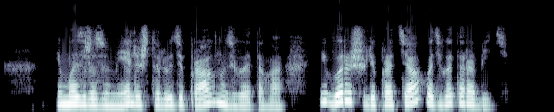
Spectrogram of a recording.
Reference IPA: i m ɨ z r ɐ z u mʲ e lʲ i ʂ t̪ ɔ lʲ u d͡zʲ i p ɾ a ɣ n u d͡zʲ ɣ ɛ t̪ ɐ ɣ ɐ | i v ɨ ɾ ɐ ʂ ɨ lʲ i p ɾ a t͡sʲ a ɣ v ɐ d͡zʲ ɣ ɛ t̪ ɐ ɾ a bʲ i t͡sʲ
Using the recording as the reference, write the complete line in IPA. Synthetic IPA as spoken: i m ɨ z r ɐ z u mʲ e lʲ i ʂ t̪ ɔ lʲ u d͡zʲ i p ɾ a ɣ n u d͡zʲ ɣ ɛ t̪ ɐ ɣ ɐ | i v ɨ ɾ ɐ ʂ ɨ lʲ i p ɾ a t͡sʲ a ɣ v ɐ d͡zʲ ɣ ɛ t̪ ɐ ɾ a bʲ i t͡sʲ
